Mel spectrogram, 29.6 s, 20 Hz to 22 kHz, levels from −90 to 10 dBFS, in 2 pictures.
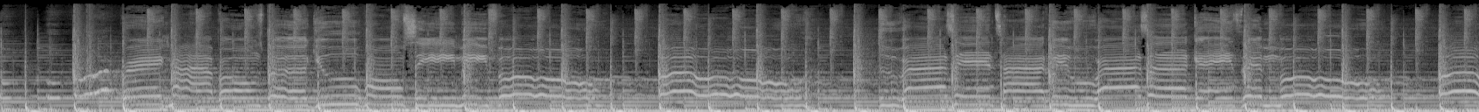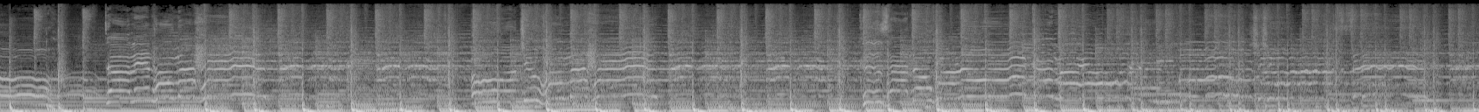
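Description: From 25.82 s to the end at 29.59 s, one channel runs late by about 93 ms, which fits a 4096-sample buffer, and the two are summed to mono. This channel delay (doubling) makes every sound repeat as an equal-level slap echo.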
